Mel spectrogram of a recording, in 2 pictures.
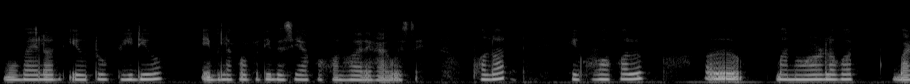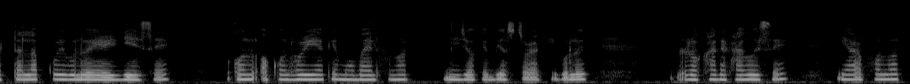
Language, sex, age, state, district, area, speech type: Assamese, female, 18-30, Assam, Jorhat, urban, spontaneous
